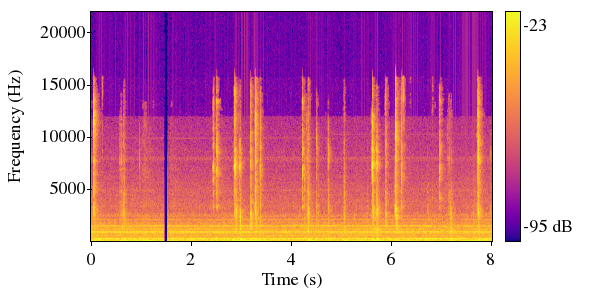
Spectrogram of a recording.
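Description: Faint computer keyboard keystrokes and mouse clicks, irregularly spaced, over a steady low electrical hum. These are the key presses and clicks of Blender shortcuts and border selection.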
